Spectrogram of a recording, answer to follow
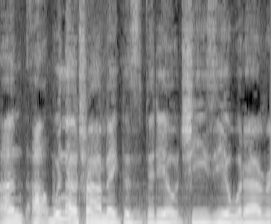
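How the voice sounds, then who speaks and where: A man's fairly high, somewhat breathy voice of dark, mellow tone, with ordinary pitch variation. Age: 20s. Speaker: vlogger and college student. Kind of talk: casual chat. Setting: hot indoor room. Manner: casual, slangy.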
